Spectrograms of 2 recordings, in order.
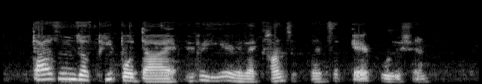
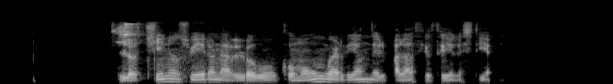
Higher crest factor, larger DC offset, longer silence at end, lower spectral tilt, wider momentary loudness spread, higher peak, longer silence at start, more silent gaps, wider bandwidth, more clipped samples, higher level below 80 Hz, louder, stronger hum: second, 16 dB vs 22 dB; neither; second, 0.55 s vs 1.2 s; first, -7 dB/octave vs -3 dB/octave; about the same, 12 LU vs 10 LU; first, 0 dBFS vs -4 dBFS; second, 0.35 s vs 1.1 s; neither; about the same, 8 kHz vs 8 kHz; neither; about the same, -64 dBFS vs -68 dBFS; first, -16 LUFS vs -24 LUFS; neither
